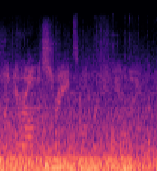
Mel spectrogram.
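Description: Steady low road and engine rumble of a car driving at speed, heard from inside the cabin, with a brief snatch of voice about half a second in.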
